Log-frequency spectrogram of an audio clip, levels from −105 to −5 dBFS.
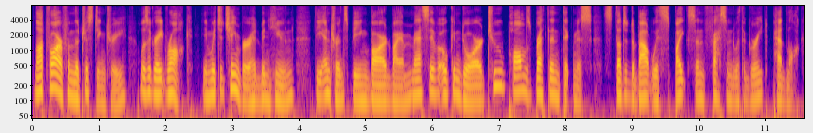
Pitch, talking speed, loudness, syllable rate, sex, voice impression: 115 Hz, 205 wpm, -24 LUFS, 5.3 syllables/s, male, very masculine, very middle-aged, thick, very tensed, very powerful, very bright, soft, very clear, very fluent, slightly raspy, very cool, intellectual, very refreshing, sincere, slightly calm, mature, friendly, reassuring, very unique, slightly elegant, very wild, slightly sweet, very lively, kind, intense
